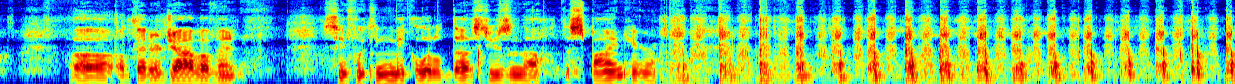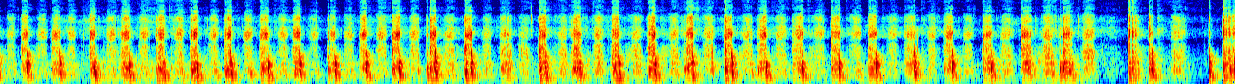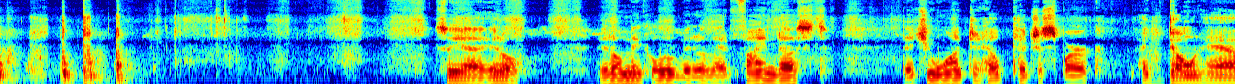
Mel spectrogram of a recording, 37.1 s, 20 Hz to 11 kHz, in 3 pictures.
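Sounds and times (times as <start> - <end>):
knife spine scraping dry wood: 6.5 - 25.3, 27.4 - 33.8.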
